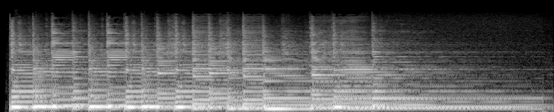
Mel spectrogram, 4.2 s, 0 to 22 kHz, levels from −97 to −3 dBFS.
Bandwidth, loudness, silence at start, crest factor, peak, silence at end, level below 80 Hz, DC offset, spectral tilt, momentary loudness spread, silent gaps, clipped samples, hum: 8.6 kHz; -13 LUFS; 0.05 s; 12 dB; 0 dBFS; 0.1 s; -50 dBFS; under 0.1%; -7.5 dB/octave; 15 LU; none; under 0.1%; none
